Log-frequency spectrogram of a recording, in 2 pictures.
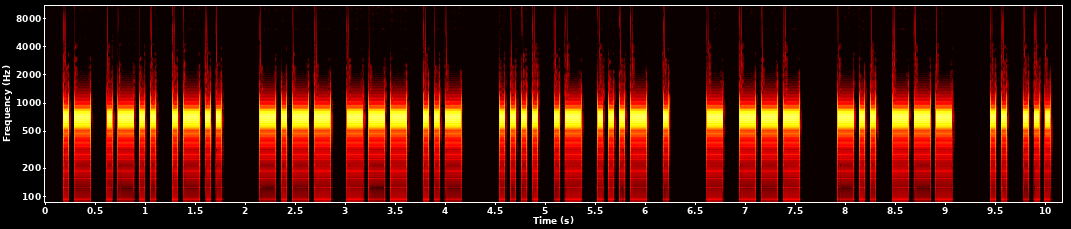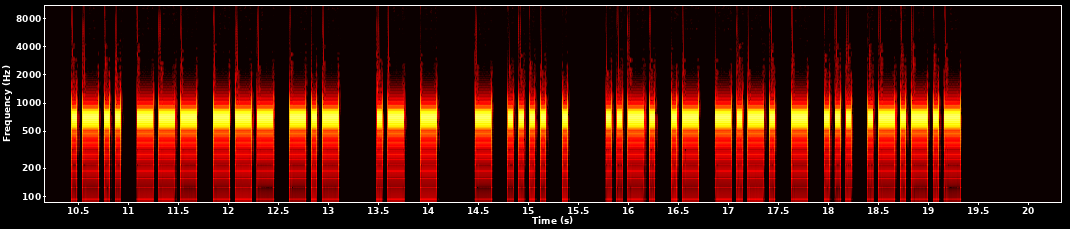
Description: Morse code, heard as a keyed tone, about 22 wpm, 700 Hz. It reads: ALL YOU HAVE TO DO IS LOOK AT THE FACTS.
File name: practice / 22wpm / Sentences with 8-Word Phrases - 22wpm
